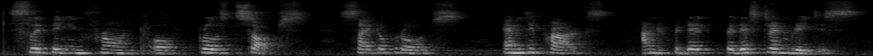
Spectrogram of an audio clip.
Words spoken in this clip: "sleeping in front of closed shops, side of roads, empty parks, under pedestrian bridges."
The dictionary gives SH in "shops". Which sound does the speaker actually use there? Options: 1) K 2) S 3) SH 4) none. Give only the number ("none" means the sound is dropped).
2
